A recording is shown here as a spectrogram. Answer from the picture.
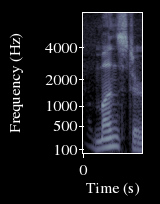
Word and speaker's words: Munster: Or sorry, that's the German pronunciation. Munster is the Irish one. Münster is the place in Germany.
